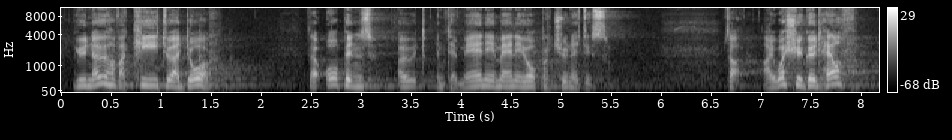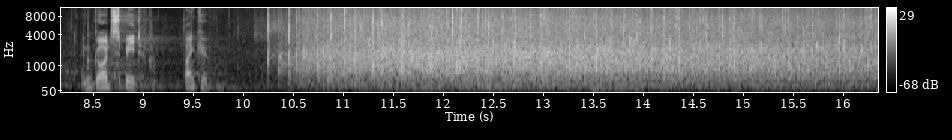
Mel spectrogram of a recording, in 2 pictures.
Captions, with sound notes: You now have a key to a door that opens out into many, many opportunities. So I wish you good health and God speed. Thank you. (AUDIENCE APPLAUDING)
